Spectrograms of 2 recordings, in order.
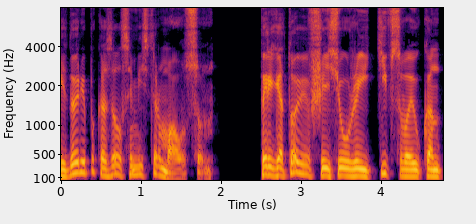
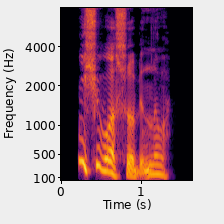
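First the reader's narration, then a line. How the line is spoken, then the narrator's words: Exhausted tone. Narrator (Russian): измученным тоном сказала миссис Маусон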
